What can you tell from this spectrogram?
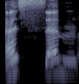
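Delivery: As-sam' recited with the ain stopped in the throat; teacher chants As-sam' with the ain held still; recited demo. Shown as a demonstration. Teacher showing students a dead ain, recited. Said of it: "dengar saya baca".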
